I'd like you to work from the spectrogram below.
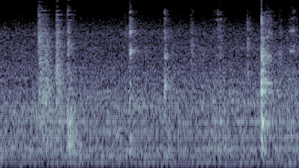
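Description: Stirring chickpea and tomato soup with whole rosemary in a pot: faint, soft scraping with a few light clicks and taps, quiet and unhurried.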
